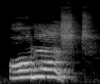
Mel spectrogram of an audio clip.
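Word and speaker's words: honest: अब एन का प्रयोग, एन का प्रयोग अब देखिए ऑनेस्ट लिखा हुआ है लेटर, लेटर है एच, प्रारंभिक लेटर है एच, लेकिन प्रोनाउंसिएशन क्या हो रहा है जी, ऑनेस्ट, ओ का हो रहा है ना।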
